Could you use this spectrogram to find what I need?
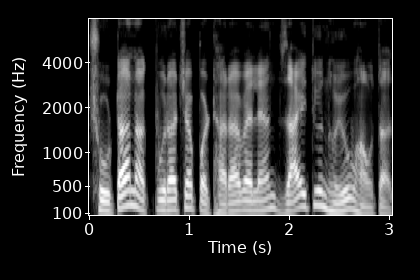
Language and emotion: Goan Konkani, neutral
